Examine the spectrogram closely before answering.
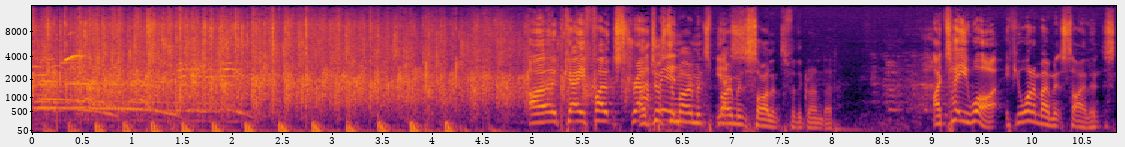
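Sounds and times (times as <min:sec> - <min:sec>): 
audience applauding and cheering a contestant on a quiz show: 0:00.0 - 0:06.2
steady thumping beat: 0:00.2 - 0:04.8
speech: 0:05.0 - 0:08.2, 0:09.0 - 0:10.8
laughter: 0:08.3 - 0:09.4.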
